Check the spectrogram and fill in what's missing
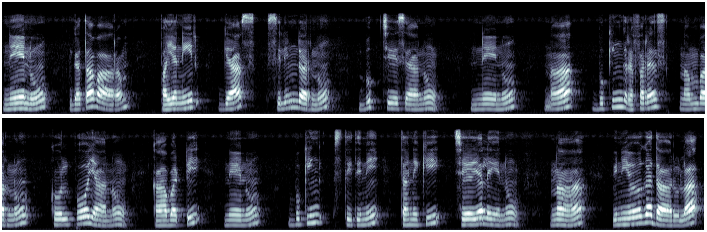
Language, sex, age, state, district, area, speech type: Telugu, male, 30-45, Andhra Pradesh, Nellore, rural, read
